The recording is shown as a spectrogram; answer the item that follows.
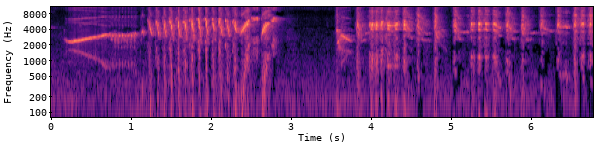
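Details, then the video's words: White-rumped shama in cililin-style training song: a rising whistle leads into a fast buzzy trill, then after a pause a run of quick high notes and chips. "MASTERAN MURAI FULL CILILIN bikin JAGOAN JADI NGOTOT di LAPANGAN"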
